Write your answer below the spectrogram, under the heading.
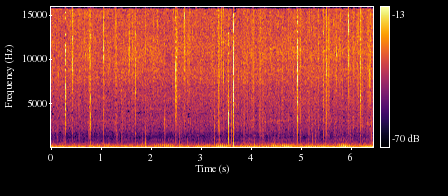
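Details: A cat's low, grainy purr runs beneath fireplace sounds, its breathing pulses less distinct here, while burning wood snaps and crackles irregularly and grows a little louder toward the end.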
